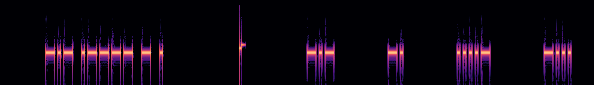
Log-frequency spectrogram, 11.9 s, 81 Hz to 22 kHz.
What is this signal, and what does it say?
Morse code, heard as a keyed tone, about 20 wpm, spaced as for 10 wpm, 700 Hz. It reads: K1TE KN4B
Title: USA Call Signs - 4 Characters - 6x Character Spacing - 20wpm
